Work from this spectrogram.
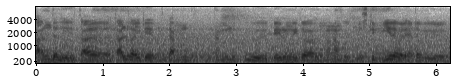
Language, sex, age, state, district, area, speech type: Tamil, male, 18-30, Tamil Nadu, Perambalur, urban, spontaneous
